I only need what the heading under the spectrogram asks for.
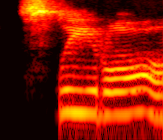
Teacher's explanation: You will give temporary sukoon at the end, and before temporary sukoon, if you will find 2 counts long, this temporary sukoon will change this status of 2 counts into 4. This is called mad added with sukoon.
